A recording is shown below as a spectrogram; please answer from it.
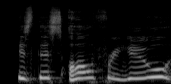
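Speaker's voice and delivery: crying, very high-pitched and very slow. Retelling what a crying mother asked on set: imitating someone crying. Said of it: "she's just crying".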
